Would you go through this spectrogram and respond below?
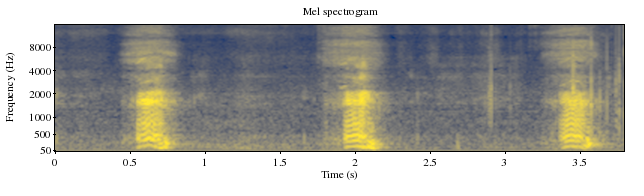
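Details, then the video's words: Jasper, a pet Whippet, reverse sneezing inside, a harmless episode confirmed by a vet: three harsh, wheezing snort-like gasps spaced roughly every one and a half seconds, with faint room noise between them. "Jasper The Whippet Reverse Sneezes"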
